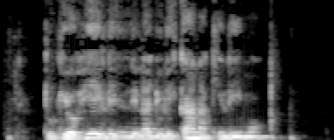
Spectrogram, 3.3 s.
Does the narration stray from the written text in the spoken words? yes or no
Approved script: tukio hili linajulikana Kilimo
no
